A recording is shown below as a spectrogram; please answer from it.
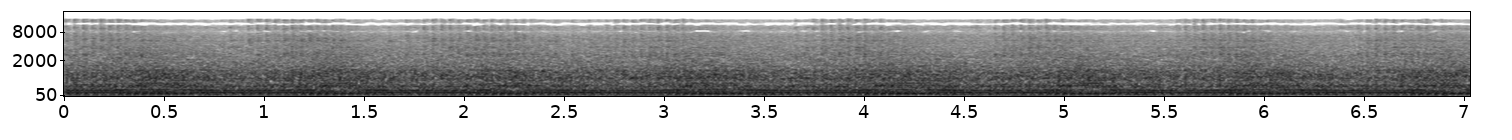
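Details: Lawn Boy walk-behind mower unused nearly a year, starting on starting fluid before carb cleaner: small engine rises and falls in pitch about once a second, hunting to stay running; engine surging.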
